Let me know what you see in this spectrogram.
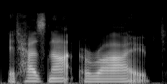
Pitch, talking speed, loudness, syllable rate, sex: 135 Hz, 145 wpm, -19 LUFS, 4.4 syllables/s, female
